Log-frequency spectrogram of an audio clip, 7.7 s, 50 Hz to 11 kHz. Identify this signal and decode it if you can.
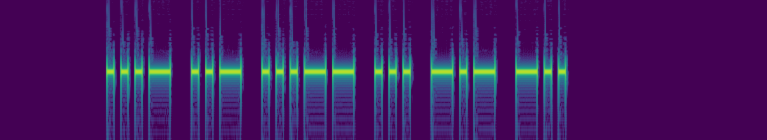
Morse code, heard as a keyed tone, about 17 wpm, 700 Hz. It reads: VU3SKD
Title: DXCC-100 Call Signs - 6 Characters - Repeated 2x - 17wpm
